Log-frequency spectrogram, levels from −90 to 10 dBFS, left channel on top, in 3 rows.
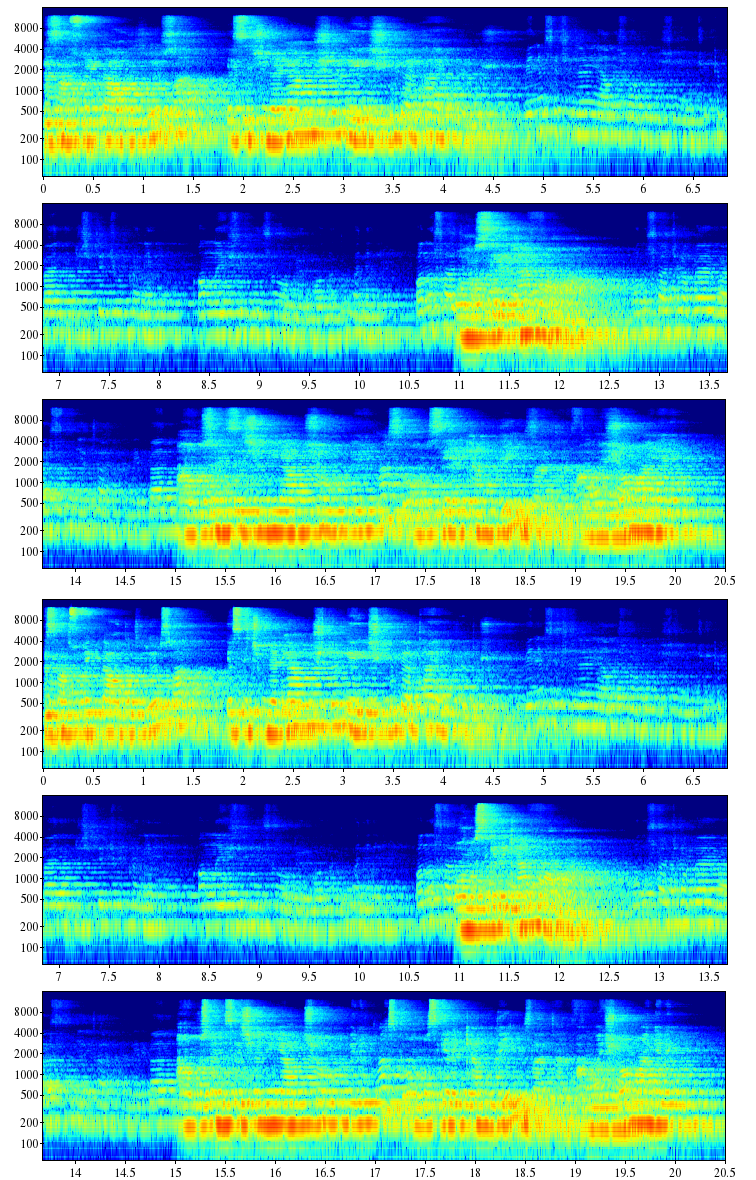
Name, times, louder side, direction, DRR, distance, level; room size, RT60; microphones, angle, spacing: voice 1, 0.0-1.5 1.8-4.4 10.9-12.2 15.0-20.0, right 1 dB, 60° right, -1 dB, 7.5 m, -19 dB
voice 2, 4.7-8.1 8.4-10.2 10.6-12.1 12.7-15.5 18.9-19.6, equal, 10° left, -3 dB, 3.9 m, -33 dB
23.5 x 18.0 x 8.0 m, 2.4 s
head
